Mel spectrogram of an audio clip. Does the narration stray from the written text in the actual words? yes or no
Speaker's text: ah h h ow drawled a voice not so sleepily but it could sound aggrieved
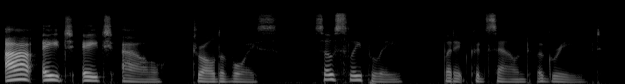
yes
